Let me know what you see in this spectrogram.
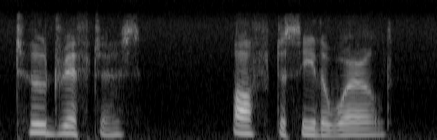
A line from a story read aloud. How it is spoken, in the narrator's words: said in a low whisper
